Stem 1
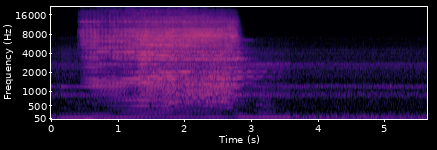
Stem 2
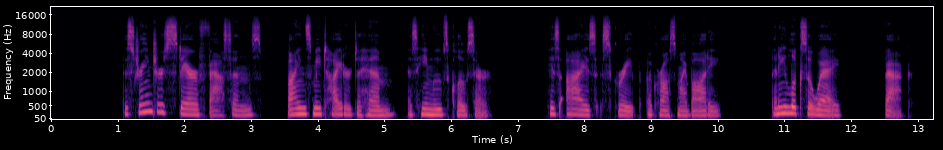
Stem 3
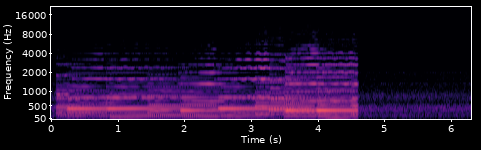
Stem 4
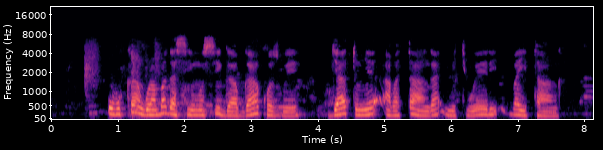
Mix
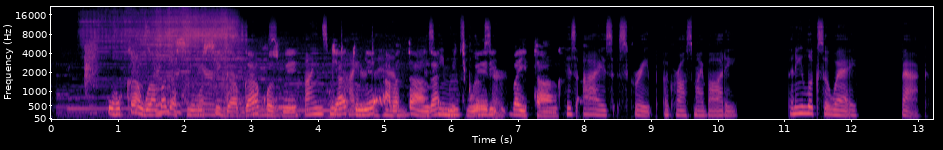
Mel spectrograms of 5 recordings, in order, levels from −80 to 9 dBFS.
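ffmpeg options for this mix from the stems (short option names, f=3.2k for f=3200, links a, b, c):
-filter_complex "[0:a]highshelf=f=4.9k:g=11,volume=-7.5dB,afade=t=in:st=1.47:d=0.34:silence=0.334965[a];[1:a]adelay=250,volume=-3.5dB[b];[2:a]volume=-11dB[c];[3:a]bass=f=250:g=-12,treble=f=4k:g=13,alimiter=limit=-14.5dB:level=0:latency=1,volume=-0.5dB[d];[a][b][c][d]amix=inputs=4:normalize=0,alimiter=limit=-16.5dB:level=0:latency=1:release=89"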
